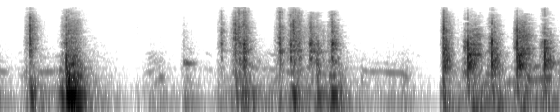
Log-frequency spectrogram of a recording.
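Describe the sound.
A door is shut and locked: a heavy thump followed by several sharp clunks and rattles in irregular bursts, separated by short quiet gaps.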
